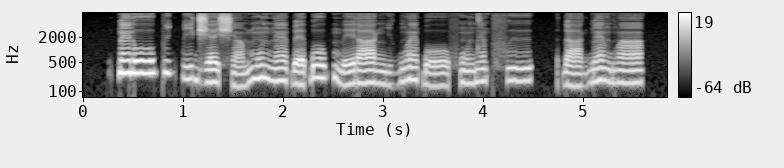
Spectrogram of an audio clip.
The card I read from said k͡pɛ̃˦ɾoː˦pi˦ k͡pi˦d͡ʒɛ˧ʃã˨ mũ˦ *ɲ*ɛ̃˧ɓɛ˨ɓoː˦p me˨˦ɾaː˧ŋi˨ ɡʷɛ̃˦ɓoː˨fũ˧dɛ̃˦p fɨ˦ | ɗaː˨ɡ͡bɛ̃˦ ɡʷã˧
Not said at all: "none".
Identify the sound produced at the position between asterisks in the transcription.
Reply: n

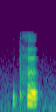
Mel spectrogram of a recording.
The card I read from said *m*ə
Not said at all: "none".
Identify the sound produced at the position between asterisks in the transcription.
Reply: pʰ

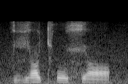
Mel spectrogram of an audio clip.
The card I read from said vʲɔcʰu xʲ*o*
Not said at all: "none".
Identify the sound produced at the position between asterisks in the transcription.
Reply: ɔ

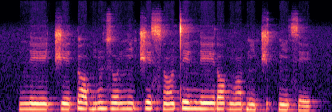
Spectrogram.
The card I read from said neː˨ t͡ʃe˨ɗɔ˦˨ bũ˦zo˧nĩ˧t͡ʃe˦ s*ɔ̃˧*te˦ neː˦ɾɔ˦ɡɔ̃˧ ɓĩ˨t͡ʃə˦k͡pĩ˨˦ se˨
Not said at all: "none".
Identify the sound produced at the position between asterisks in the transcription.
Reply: ɔ̃˨˦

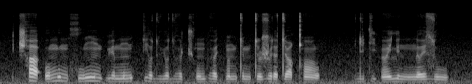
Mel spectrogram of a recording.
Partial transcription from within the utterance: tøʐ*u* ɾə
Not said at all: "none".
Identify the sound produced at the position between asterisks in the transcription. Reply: ø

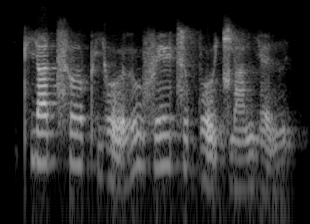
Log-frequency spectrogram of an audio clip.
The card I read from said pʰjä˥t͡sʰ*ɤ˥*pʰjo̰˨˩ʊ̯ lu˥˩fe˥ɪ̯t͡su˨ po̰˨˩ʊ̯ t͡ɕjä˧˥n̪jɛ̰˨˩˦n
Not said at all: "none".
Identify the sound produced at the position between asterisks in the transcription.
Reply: ɤ˥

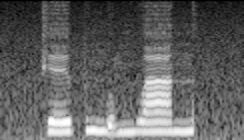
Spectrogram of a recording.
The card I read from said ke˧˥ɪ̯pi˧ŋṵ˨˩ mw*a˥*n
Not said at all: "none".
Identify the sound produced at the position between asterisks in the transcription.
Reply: a˥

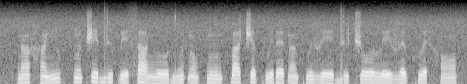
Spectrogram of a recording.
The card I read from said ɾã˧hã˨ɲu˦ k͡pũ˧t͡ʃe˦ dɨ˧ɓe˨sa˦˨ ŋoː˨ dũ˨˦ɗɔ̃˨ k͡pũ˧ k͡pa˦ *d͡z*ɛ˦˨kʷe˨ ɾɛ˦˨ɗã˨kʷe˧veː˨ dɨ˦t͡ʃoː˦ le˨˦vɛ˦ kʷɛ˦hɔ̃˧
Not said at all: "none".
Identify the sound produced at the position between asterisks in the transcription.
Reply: t͡ʃ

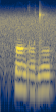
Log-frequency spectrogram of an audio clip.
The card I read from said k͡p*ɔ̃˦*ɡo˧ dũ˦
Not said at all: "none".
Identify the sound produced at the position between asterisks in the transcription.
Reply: ɔ̃˦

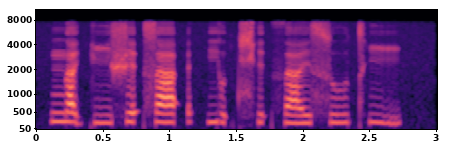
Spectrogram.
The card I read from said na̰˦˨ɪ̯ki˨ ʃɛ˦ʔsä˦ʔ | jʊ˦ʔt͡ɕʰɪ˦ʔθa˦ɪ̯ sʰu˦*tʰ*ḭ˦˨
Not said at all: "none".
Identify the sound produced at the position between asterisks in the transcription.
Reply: tʰ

